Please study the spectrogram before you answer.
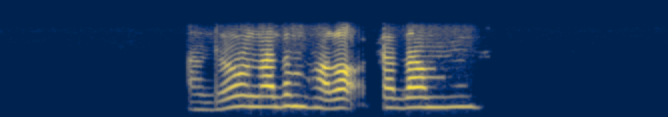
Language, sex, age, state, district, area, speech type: Santali, other, 18-30, West Bengal, Birbhum, rural, conversation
